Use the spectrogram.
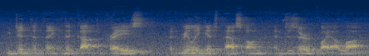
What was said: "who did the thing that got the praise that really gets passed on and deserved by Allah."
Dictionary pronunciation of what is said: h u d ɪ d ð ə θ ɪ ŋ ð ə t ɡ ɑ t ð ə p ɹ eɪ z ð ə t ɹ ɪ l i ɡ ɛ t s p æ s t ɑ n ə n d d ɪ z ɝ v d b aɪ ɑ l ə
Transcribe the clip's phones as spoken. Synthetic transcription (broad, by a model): h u d ɪ d ð ə θ ɪ ŋ ð ə t ɡ ɑ t ð ə p ɹ eɪ z ð ə t ɹ ɪ l i ɡ ɛ t s p æ s t n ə n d d ɪ z ɝ v d b aɪ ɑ l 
